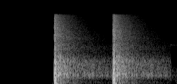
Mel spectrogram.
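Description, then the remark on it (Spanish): Two sharp, loud pistol shots about half a second apart, each a sudden crack followed by a short echoing tail, with no voices around them. “Distingue el disparo de una pistola y el descorche de una botella de champán.”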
